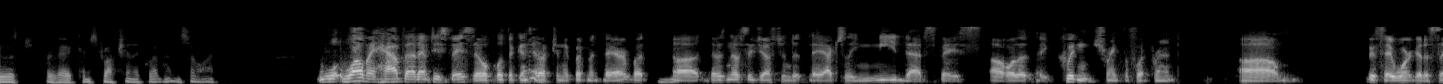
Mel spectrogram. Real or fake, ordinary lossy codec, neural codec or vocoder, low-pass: fake; MP3, 24 kbps; codec, 16 kHz, 2 kbps, X-Codec, HuBERT features, trained on balanced general audio; 7.2 kHz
